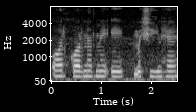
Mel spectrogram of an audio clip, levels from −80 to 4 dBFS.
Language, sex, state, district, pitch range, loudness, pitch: Hindi, male, Himachal Pradesh, Shimla, 205-215 Hz, -19 LUFS, 210 Hz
